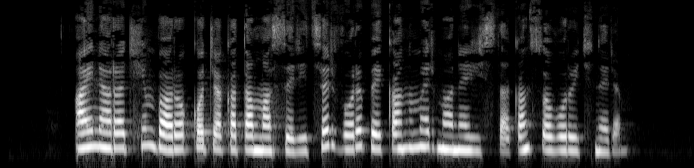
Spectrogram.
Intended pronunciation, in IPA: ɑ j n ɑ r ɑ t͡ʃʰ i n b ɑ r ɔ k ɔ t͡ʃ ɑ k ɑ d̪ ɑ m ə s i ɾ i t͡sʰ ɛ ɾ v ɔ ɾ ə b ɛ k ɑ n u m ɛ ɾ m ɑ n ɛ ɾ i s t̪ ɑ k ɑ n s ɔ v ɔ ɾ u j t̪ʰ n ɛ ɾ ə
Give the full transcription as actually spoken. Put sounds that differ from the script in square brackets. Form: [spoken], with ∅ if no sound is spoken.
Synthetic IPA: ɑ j n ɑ r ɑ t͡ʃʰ i n b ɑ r ɔ k ɔ t͡ʃ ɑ k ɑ [t̪] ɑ m [ɑ] s [ɛ] ɾ i t͡sʰ ɛ ɾ v ɔ ɾ ə b ɛ k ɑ n u m ɛ ɾ m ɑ n ɛ ɾ i s t̪ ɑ k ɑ n s ɔ v ɔ ɾ u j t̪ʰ n ɛ ɾ ə

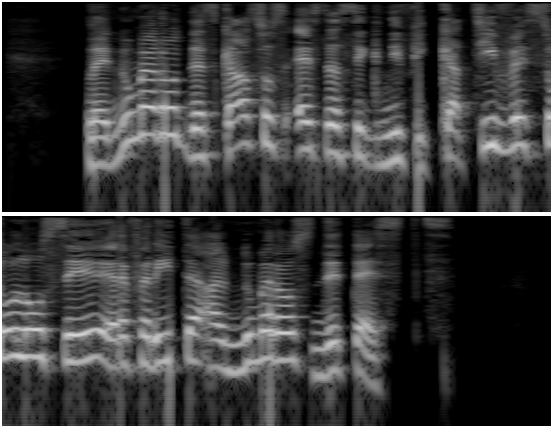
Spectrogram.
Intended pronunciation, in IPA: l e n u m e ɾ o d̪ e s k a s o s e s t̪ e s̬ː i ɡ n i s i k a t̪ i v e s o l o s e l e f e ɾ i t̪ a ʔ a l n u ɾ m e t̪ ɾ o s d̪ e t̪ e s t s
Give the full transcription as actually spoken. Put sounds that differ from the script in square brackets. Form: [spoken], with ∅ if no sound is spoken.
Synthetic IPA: l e n u m e ɾ o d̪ e s k a s o s e s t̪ [a] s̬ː i ɡ n i [f] i k a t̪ i v e s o l o s e [ɾ] e f e ɾ i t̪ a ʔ a l n u [∅] m e [∅] ɾ o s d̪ e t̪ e s t s

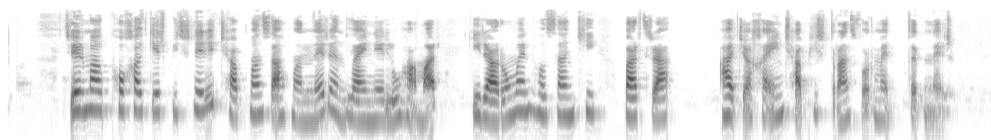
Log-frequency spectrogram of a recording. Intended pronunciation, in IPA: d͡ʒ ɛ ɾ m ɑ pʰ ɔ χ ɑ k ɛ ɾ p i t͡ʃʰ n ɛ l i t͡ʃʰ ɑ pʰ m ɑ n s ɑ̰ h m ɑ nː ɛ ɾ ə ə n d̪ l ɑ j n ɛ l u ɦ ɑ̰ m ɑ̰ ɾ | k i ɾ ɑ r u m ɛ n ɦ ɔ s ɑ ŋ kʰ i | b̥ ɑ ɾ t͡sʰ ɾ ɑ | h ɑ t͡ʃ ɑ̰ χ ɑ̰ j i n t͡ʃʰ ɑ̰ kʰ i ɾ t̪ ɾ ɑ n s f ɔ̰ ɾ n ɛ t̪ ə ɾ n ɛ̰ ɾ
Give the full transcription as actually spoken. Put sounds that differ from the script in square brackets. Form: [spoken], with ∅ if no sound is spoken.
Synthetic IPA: d͡ʒ ɛ ɾ m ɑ pʰ ɔ χ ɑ k ɛ ɾ p i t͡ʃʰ n ɛ [ɾ] i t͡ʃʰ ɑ pʰ m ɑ n s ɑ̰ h m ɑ nː ɛ ɾ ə ə n d̪ l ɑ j n ɛ l u ɦ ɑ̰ m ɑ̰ ɾ | k i ɾ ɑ r u m ɛ n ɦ ɔ s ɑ ŋ kʰ i | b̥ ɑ ɾ t͡sʰ ɾ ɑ | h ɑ t͡ʃ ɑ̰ χ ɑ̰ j i n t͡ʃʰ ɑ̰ [pʰ] i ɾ t̪ ɾ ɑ n s f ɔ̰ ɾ [m] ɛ t̪ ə ɾ n ɛ̰ ɾ

